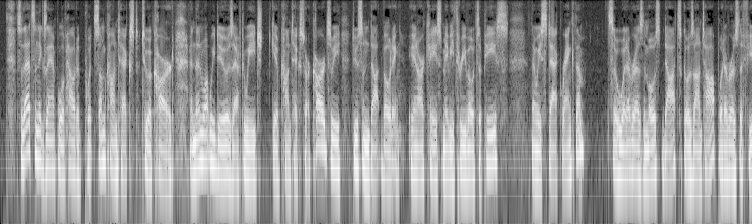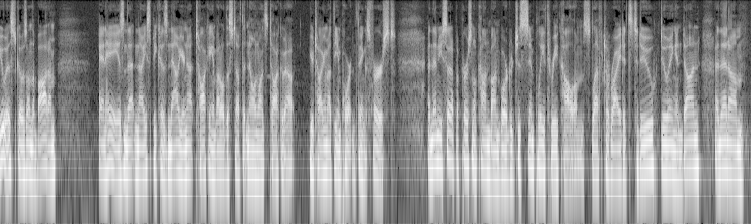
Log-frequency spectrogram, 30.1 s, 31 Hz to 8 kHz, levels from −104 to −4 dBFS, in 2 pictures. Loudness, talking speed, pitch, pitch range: -16 LUFS, 230 wpm, 110 Hz, 100-120 Hz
